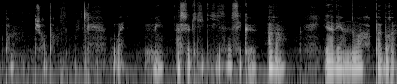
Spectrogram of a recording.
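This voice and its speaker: Soft-spoken and relaxed in tone, the voice carries a southern French accent. It moves at a very slow pace with long, frequent pauses. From Toulouse, France. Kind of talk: audiobook-style reading of a novella. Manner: soft-spoken, relaxed.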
